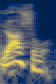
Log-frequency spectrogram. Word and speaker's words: Yahshua: I want to say it right, Yahshua, because that was the proper pronunciation of his name.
